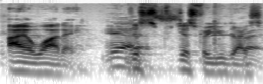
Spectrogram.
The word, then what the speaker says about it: Ayoade: I own up like I always say it wrong but yeah that but the correct pronouncing is I awadhe yes just for you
